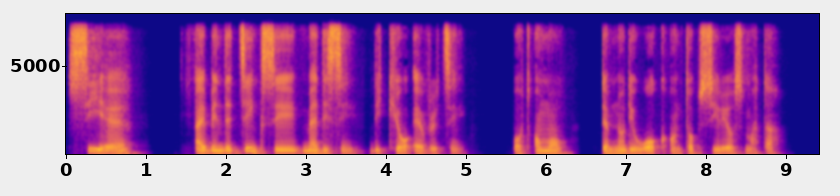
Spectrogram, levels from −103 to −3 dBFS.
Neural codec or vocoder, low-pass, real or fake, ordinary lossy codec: codec, 16 kHz, 0.9 kbps, LongCat-Audio-Codec; 7.2 kHz; fake; none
